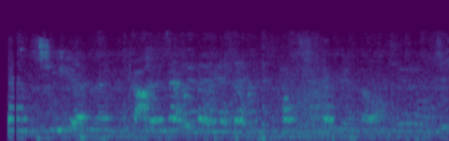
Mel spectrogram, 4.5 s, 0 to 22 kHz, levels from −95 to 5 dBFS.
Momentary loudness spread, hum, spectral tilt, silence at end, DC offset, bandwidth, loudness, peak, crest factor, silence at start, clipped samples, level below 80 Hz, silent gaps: 11 LU; none; -5 dB/octave; 0 s; under 0.1%; 9.8 kHz; -49 LUFS; -30 dBFS; 18 dB; 0.05 s; under 0.1%; -72 dBFS; none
